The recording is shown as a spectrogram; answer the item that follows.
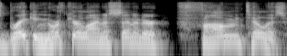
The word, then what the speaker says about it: Thom: Matt Van Swol says, breaking, North Carolina Senator Thom Tillis. Who spells Tom with a silent H, by the way?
